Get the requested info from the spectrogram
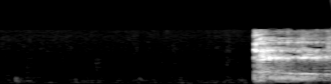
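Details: Quiet room, then one long, loud, rumbling burp lasting about a second, done on purpose in front of a classroom audience.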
